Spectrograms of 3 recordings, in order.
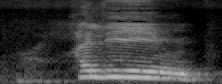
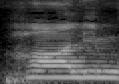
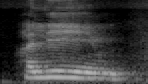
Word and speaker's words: Halim: Halim. İ'si uzun. Halim değil. Halim. Değil mi? Okunuşu bu.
